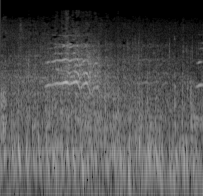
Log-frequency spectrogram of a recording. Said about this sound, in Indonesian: Kita makin tahan kuda nih, makin lari dia.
